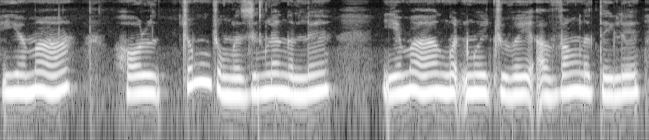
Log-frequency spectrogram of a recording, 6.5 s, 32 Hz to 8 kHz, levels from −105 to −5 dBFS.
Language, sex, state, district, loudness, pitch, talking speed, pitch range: Wancho, female, Arunachal Pradesh, Longding, -10 LUFS, 210 Hz, 165 wpm, 195-220 Hz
